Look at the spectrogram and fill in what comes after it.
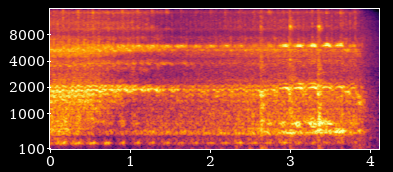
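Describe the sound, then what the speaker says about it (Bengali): A portable electric sewing machine runs with a steady, close mechanical whir and a faint rhythmic clatter for about four seconds, then cuts off abruptly. "এই সিলাই মেশিনে এই যে এটা আমি রানিং করে দিলাম"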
